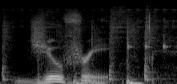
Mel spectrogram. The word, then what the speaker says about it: Juilet: I'm not going to call her Guffer again. It's Miss Virginia Juilet.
